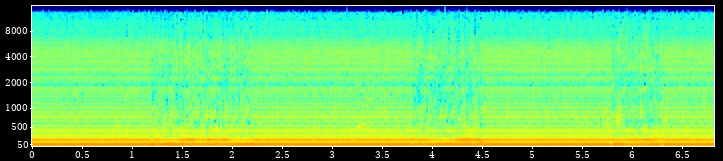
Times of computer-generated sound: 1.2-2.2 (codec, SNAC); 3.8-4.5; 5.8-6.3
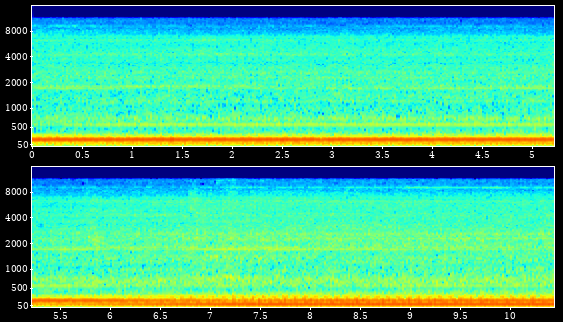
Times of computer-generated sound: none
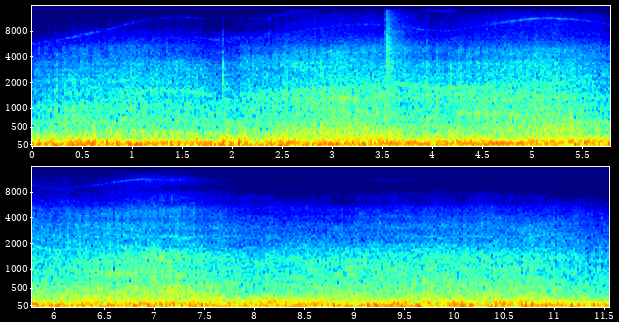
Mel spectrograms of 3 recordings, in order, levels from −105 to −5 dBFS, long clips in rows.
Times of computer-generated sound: 1.8-2.4 (codec, SNAC); 6.9-11.6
